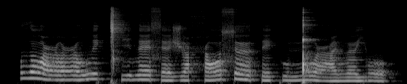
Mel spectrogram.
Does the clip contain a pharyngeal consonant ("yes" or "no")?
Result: yes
